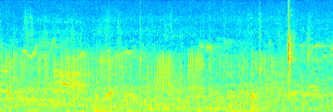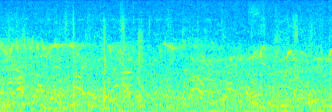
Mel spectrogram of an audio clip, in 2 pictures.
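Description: A small ball rolls slowly over cobblestones.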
